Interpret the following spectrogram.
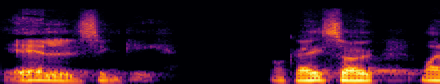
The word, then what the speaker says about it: Helsinki: name is and they always pronounce their first vowel so it's not helsing it's helsinki okay so my name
